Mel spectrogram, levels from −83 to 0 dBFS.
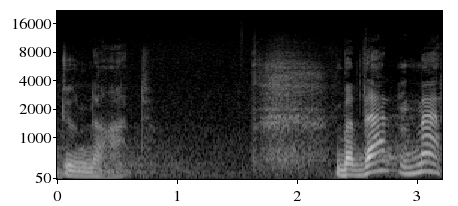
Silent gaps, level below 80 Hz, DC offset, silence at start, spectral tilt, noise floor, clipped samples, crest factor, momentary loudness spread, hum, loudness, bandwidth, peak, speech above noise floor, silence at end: none; -64 dBFS; under 0.1%; 0 s; -5.5 dB/octave; -56 dBFS; under 0.1%; 22 dB; 21 LU; none; -31 LUFS; 15.5 kHz; -10 dBFS; 26 dB; 0 s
